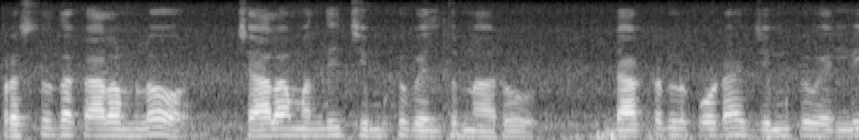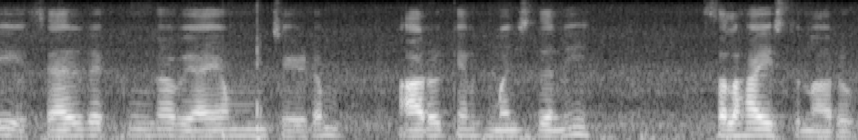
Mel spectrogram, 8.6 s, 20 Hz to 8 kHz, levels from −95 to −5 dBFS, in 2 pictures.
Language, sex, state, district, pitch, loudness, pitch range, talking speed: Telugu, male, Andhra Pradesh, Krishna, 130 Hz, -20 LUFS, 125-140 Hz, 125 wpm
